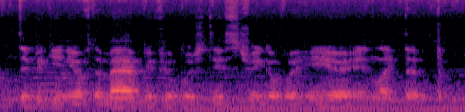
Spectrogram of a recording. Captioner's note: none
